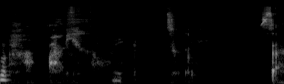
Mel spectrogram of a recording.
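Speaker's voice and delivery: pointed whispered question; hushed, needling whisper to the student. Acted. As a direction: lean in and whisper it.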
